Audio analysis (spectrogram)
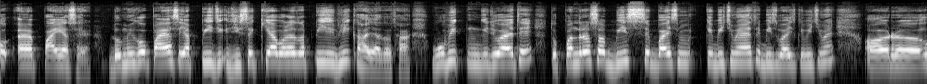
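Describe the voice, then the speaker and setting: A man's voice: very high-pitched, clean tone. A young man teaching an exam-prep history lesson, explaining step by step, asking rhetorical questions and checking in with "ठीक है" again and again. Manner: explanatory, repeats "ठीक है" and "दोस्तों" constantly; builds memory tricks with rhetorical questions.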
